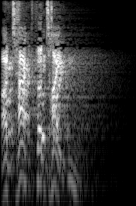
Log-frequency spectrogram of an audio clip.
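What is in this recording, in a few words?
vox attack male; smite; agni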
